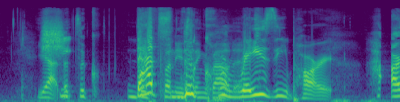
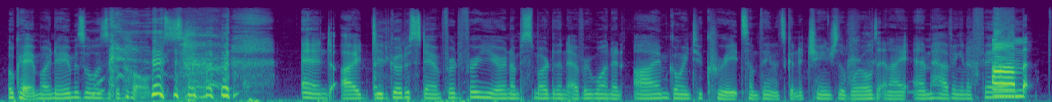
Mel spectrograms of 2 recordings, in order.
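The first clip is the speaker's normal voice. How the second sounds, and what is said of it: Elizabeth Holmes impression, fake deep voice. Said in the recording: “my Elizabeth Holmes impression ... that was spot on. Second of all, her voice is fake.”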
